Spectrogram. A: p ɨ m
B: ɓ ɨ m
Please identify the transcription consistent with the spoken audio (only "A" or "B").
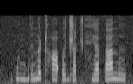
B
